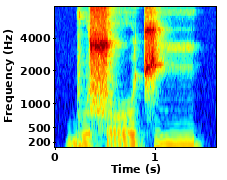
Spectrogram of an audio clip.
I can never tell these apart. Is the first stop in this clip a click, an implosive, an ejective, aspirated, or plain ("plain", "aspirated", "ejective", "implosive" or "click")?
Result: plain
